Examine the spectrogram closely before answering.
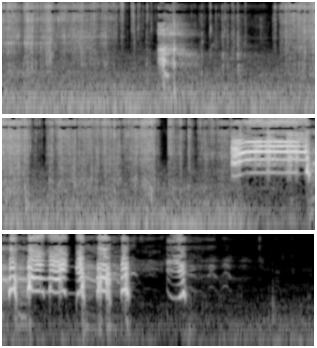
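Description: Thin plastic wrapper of a small toy crinkling and tearing as it is pulled open. At about seven seconds, a woman's loud, high-pitched squeal of delight, then several shorter squeals.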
